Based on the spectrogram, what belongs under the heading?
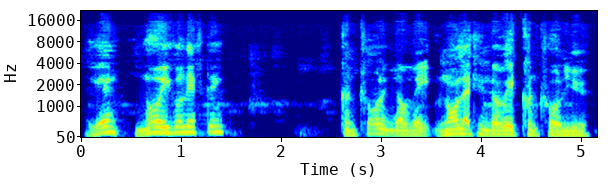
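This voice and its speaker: A young man walks viewers through a back workout in a gym, breathing hard between sets and explaining each move as he goes. His voice is husky and breathy, with a mid-range pitch. The sound is close and dry, with little room echo. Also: moderate pace, mellow. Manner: instructive, coaching viewers step by step. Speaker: fitness vlogger. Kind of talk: casual gym walkthrough.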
